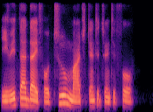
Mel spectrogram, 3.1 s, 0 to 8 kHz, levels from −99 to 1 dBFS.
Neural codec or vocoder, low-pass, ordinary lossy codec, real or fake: codec, 24 kHz, 0.9 kbps, WavTokenizer, large speech release; 7.2 kHz; none; fake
